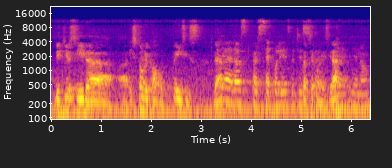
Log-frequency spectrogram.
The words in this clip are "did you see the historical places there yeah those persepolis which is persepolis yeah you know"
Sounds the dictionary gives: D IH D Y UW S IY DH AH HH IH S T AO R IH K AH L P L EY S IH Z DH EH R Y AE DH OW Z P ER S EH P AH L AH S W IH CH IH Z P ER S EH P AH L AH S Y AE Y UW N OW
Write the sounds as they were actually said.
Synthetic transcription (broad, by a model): D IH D Y UW S IY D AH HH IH S T AO R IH K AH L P EY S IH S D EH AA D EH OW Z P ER S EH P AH L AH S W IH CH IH S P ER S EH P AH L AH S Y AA Y UW N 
